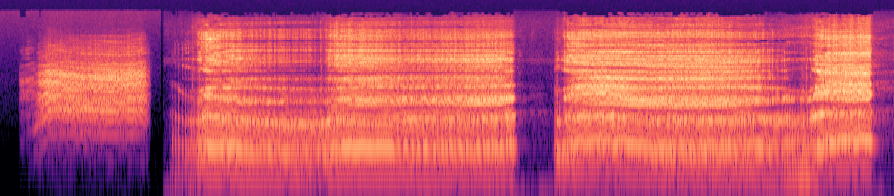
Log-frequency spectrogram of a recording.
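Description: Boar grunting in two long, drawn-out calls of about three seconds each, after a shorter, quieter animal call at the start.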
